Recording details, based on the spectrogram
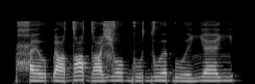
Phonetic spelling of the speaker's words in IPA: ħ ɛ˨ ʊ̯ ɓ ɛ˨ dˤ i˦ dˤ i˨ ʑ o˦ ɡ u˧ d u˧ ə̯ ɠ u˨ ɪ̯ ʎ ɛ˦ ʎ

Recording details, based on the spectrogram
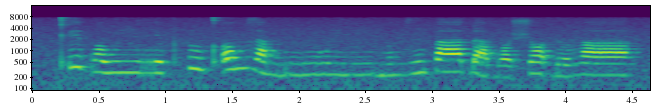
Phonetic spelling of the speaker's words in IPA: kʼ ɪ˦˨ b ɔ˨ w iː˨ r ɪ˨ pʰ ũ˦˨ kʼ ɔ˦ m z a˨ m ɡʷ ɪ˨ ŋ β ĩ˨ w i˨ j iː˨ b ũ˨ m z ĩ˦ p aː˦ ɗ a˨ b ɔ˨ ʃ ɔ˦˨ ɗ ʊ˨˦ v aː˦

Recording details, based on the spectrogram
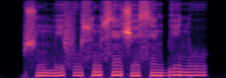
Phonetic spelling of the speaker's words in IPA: ʃ ũ˨ m e˨˦ f o˧ s ũ˦ s ɛ̃˦˨ ʃ ɛ˨ s ɛ̃˧ ɡ͡b e˦ n o˦

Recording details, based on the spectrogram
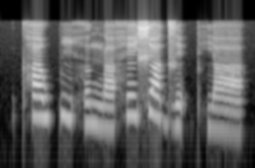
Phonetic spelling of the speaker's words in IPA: t̪ʰ a˦ w p i˥˧ h ə˧ ŋ a˨˩ h e˦ ɕ a˥˧ d͡z e˨ ʔ pʰ j a˨˩

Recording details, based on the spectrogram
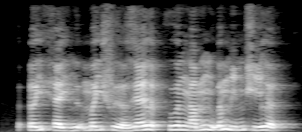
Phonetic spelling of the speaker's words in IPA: ʔ ə˨˦ j h ɛ˨˩ j ŋ ɨ̰˧˨ ə̯ m ə˧ j f ɨ˧˩ ə̯ ɣ ɛ˨˦ l ə˨˩ p̚ h u˧ ə̯ ŋ a˨˦ m ŋ ṵ˧˥ ə̯ m i˨˦ m x i˨˦ l ə˨˩ t̚

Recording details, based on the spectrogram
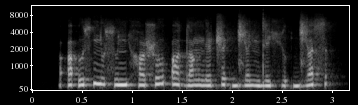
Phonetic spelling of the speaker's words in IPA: ʔ ɒ ʔ u s ɲ ɪ sʷ i ɲ h ɔ ʂ u ʔ ɔ d ɒ ŋ ɪ ʈ͡ʂ ɪ ʔ d͡ʑ ɒ ɲ d ɪ ç u ʔ d͡ʑ ʌ s

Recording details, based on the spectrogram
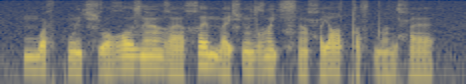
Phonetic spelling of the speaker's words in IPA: m o˧ ħ kʷ ẽ˨ ɕ o˨ ʁ o˦ z æ̃˦ ʁ æ˨ χ e˦ m æ˨ ɕ õ˧ z ʁ ã˦ ç s ã˨ ħ j a˦ tˤ ə˨ s dˤ ã˨ z ħ æ˧

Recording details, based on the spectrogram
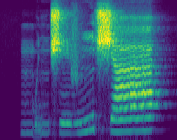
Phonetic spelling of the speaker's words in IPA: m o̰ ɲ ʃ e v ĩ ʃ aː

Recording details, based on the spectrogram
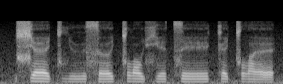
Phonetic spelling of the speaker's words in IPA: ɕ ɛː c ʎ ɨː s əː c lˠ o ç e t͡s eː k ɛ c lˠ ɛ

